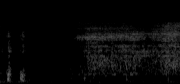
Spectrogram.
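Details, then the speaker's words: A pug asleep across the room gives two quick snorty sounds, then a long, harsh, airy rush of breath: snoring. "That was Willie snoring. I love that dog. Just so much."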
